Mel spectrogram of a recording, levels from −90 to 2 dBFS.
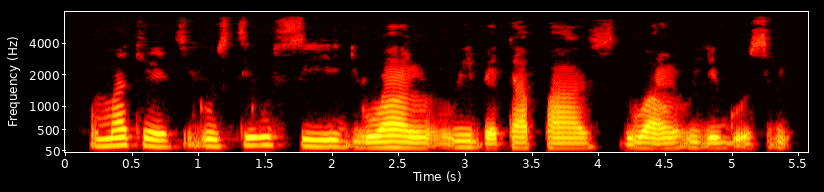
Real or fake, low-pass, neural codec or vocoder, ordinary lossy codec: real; 7.2 kHz; none; none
